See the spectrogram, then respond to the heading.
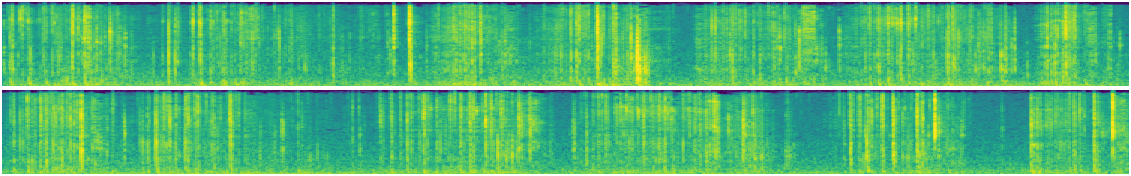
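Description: A box-cutter blade scrapes and carves a solid olive-green bar of soap, with shavings piling up beside it. Bright, dry, crinkly scraping strokes come in quick repeated bursts with brief pauses, each dying away almost instantly with little low end.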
